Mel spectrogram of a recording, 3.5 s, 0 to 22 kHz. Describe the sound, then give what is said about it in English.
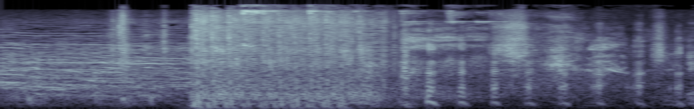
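Automatic gunfire from an AK-47: a dense, rapid burst of sharp cracks that then breaks into scattered, irregular shots, all loud and harsh. “He took out an AK-47. Let's play this cut right here.”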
